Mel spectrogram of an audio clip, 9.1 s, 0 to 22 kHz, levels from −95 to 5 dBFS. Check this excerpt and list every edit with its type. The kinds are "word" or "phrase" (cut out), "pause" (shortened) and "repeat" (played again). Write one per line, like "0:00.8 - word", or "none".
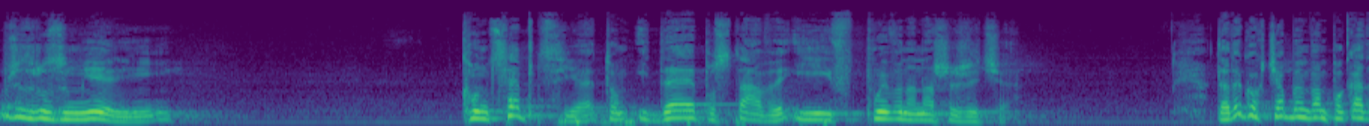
none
